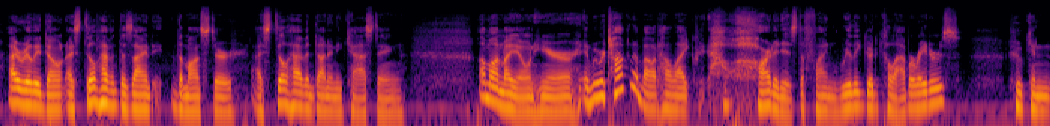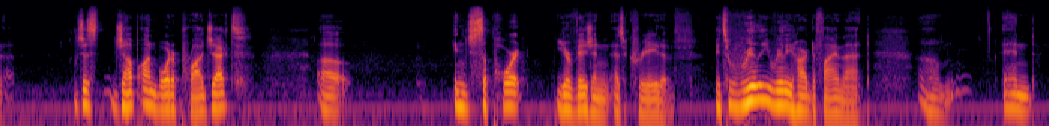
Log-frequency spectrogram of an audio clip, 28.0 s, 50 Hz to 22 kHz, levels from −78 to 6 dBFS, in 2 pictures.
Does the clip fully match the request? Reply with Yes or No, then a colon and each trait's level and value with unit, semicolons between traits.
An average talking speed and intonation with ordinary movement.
No: slow, 130 wpm; average, 3.5 semitones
